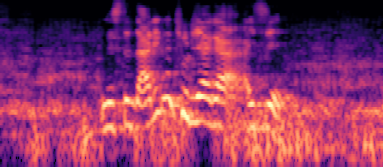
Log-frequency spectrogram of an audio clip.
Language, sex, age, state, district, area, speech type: Hindi, female, 60+, Bihar, Vaishali, urban, spontaneous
